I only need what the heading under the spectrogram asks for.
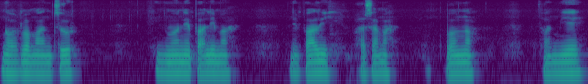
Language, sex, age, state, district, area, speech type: Nepali, male, 18-30, West Bengal, Darjeeling, rural, spontaneous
